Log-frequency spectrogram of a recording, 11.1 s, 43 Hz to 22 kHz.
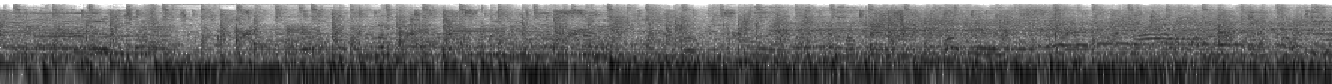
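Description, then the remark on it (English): A dense, continuous music mashup blending several 1990s party songs, with steady driving beats, layered vocals and synths packed together at constant loudness throughout. “How Many 90's Party Songs Can You Pick Out Of This Mashup??”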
